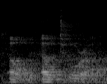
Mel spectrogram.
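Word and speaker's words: תּוֹרָה: Okay, and the holam vav is pronounced O. O. So that first syllable is To.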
